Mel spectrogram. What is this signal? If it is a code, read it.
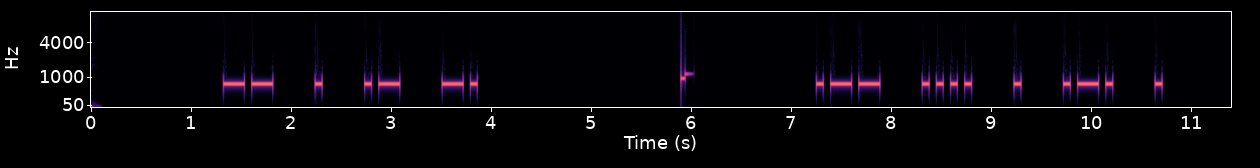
Morse code, heard as a keyed tone, about 17 wpm, spaced as for 12 wpm, 700 Hz. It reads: MEAN WHERE
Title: 2x Character Spacing - Top 200 Words - 17wpm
